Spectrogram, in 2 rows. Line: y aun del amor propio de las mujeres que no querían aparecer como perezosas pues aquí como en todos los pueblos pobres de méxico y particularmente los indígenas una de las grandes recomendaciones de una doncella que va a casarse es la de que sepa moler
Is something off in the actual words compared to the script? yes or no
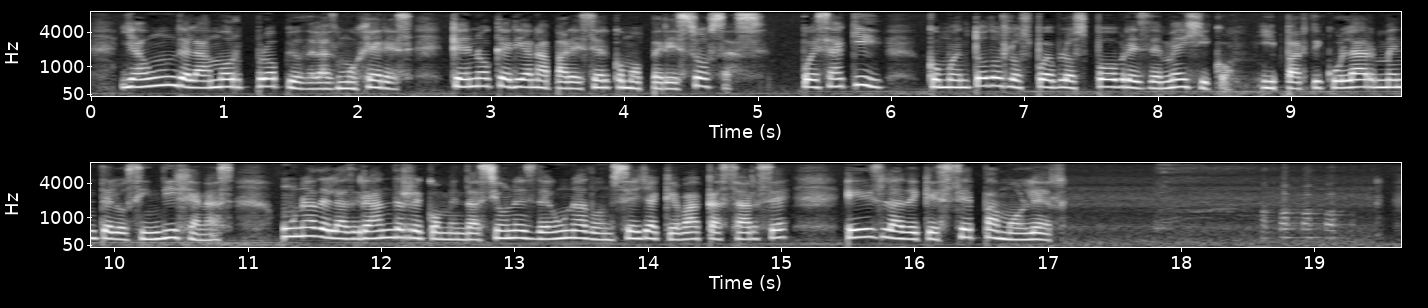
no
